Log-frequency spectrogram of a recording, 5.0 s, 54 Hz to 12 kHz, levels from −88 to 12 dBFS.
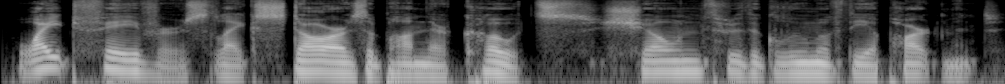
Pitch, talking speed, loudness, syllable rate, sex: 110 Hz, 165 wpm, -20 LUFS, 4.2 syllables/s, male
